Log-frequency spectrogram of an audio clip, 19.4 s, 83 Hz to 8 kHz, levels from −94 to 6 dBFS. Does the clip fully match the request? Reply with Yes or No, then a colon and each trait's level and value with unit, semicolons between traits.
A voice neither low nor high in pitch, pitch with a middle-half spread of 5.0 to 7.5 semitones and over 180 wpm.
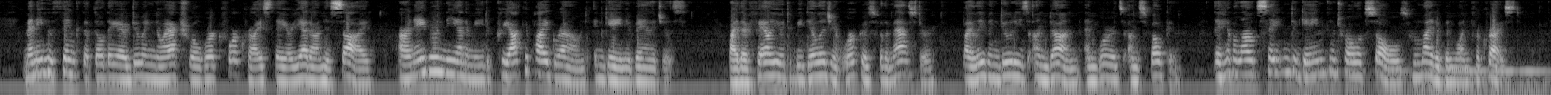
No: medium, 180 Hz; average, 4.3 semitones; average, 195 wpm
